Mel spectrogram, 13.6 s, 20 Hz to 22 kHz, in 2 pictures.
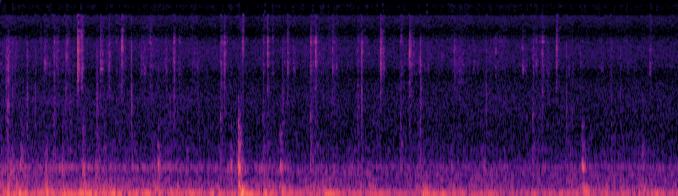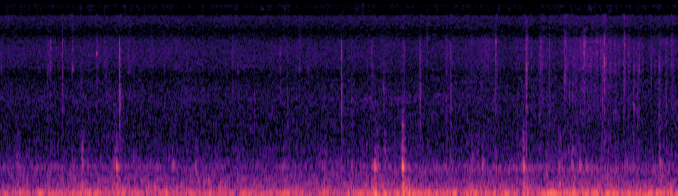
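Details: Ford Focus 2 steering rack knock, test 1: sharp, irregular clunks over low road rumble while driving.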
